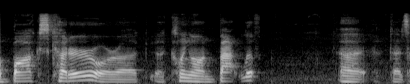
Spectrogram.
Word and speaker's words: bat'leth: Kind of looks like a box cutter or a Klingon bat'leth. That's how you pronounce it correctly.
